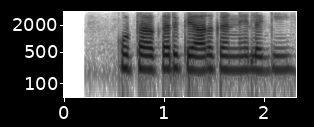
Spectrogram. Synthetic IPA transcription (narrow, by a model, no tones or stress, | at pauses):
ʊʈʰaːkəɾpjaːɾkəɾneləɡiː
